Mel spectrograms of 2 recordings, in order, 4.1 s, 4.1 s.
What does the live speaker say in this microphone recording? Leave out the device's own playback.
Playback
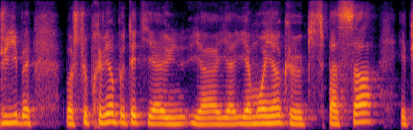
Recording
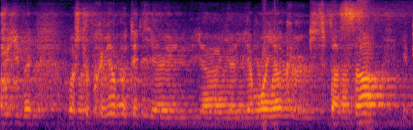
none

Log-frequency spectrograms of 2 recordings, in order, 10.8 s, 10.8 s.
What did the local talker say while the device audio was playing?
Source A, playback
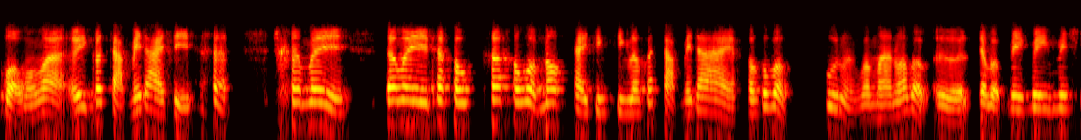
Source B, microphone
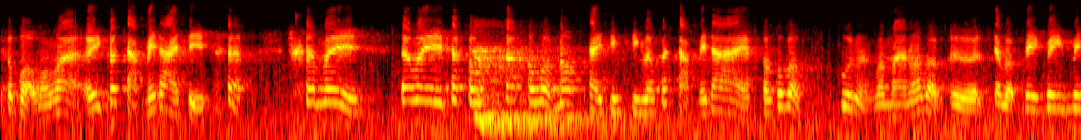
ค่ะ

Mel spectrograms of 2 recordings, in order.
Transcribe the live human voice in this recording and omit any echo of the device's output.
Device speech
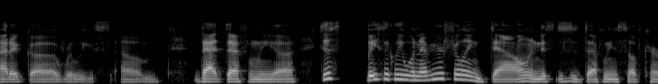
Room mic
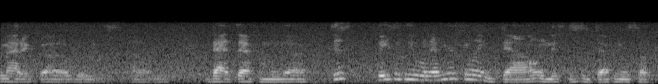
none

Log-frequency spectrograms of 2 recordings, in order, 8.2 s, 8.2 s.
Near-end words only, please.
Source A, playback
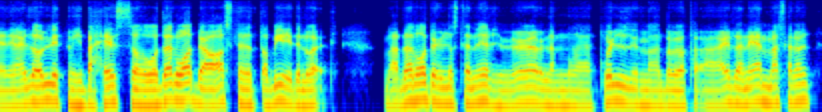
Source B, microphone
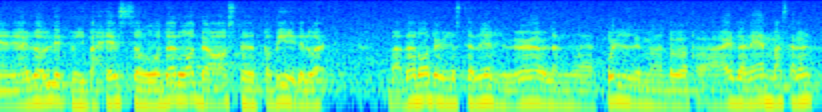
none

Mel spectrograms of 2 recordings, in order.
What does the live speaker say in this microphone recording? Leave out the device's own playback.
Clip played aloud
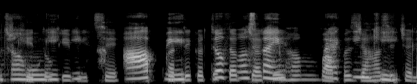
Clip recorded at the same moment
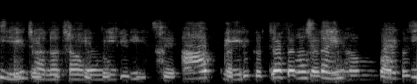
none

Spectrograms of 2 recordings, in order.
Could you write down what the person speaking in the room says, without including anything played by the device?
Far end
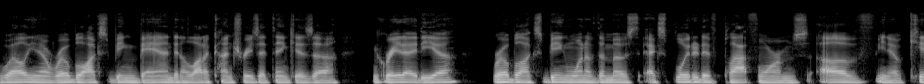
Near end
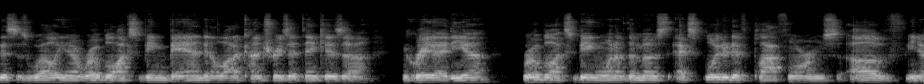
none

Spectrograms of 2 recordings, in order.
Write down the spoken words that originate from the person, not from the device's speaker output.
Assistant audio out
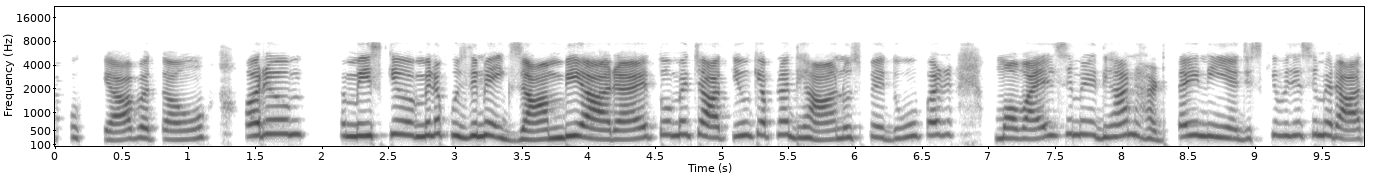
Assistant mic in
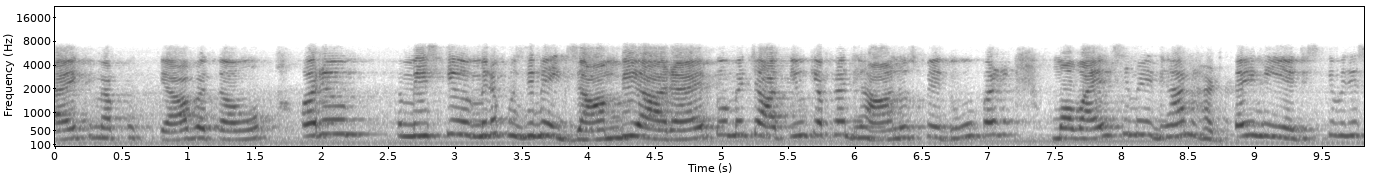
none

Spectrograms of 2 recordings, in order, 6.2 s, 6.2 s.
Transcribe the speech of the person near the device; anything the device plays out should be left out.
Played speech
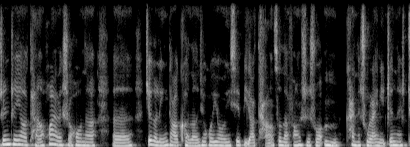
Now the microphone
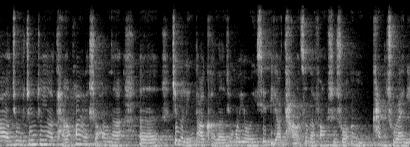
none

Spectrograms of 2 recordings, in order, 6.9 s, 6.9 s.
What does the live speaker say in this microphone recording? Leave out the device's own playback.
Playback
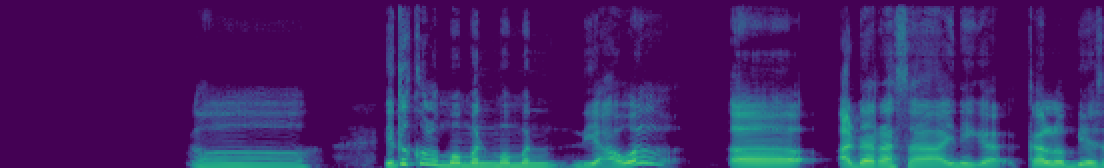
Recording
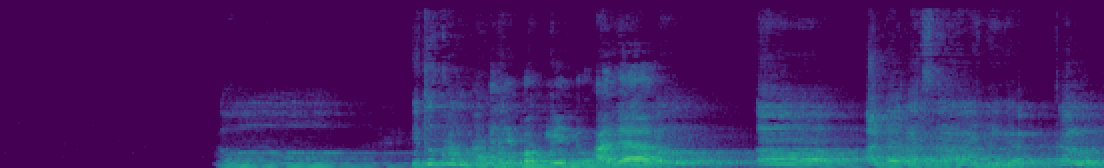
Karena kan di kopi itu ada

